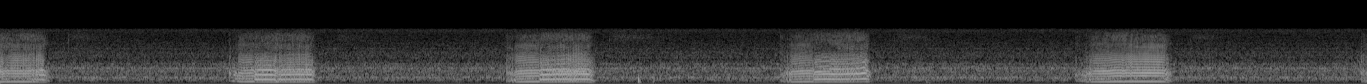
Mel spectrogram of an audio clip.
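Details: Snoring in a sleeping bulldog: loud, rattling snores at about 22 per minute, each one a long vibrating rasp on the in-breath.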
